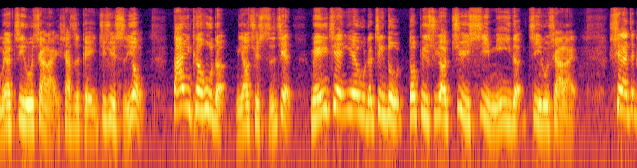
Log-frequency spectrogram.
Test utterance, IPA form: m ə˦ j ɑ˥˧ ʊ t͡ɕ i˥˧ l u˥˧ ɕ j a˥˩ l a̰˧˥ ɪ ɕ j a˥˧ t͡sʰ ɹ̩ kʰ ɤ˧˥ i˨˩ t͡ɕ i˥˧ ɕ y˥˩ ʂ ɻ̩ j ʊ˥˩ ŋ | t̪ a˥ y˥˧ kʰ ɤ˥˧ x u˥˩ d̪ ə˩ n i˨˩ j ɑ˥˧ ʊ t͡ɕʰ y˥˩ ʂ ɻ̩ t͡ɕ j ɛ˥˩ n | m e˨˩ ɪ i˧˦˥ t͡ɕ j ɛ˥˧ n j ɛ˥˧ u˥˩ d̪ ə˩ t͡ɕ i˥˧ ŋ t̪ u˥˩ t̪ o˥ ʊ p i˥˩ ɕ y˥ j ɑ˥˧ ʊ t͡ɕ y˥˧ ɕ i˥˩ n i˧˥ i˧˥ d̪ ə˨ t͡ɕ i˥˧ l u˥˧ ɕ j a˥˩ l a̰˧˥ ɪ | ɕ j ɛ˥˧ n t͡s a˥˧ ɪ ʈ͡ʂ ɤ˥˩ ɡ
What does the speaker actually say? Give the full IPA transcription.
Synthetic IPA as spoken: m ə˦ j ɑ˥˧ ʊ t͡ɕ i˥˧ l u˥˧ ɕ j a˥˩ l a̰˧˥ ɪ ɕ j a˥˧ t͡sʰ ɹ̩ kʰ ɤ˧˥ i˨˩ t͡ɕ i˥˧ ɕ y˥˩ ʂ ɻ̩ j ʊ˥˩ ŋ | t̪ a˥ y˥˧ kʰ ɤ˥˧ x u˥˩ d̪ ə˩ n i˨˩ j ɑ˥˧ ʊ t͡ɕʰ y˥˩ ʂ ɻ̩ t͡ɕ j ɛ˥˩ n | m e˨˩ ɪ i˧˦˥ t͡ɕ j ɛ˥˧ n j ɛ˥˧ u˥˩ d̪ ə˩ t͡ɕ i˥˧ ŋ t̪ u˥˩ t̪ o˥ ʊ p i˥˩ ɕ y˥ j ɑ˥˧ ʊ t͡ɕ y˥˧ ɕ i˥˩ m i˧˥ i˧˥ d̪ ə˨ t͡ɕ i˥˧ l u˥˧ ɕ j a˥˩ l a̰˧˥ ɪ | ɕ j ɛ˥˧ n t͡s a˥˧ ɪ ʈ͡ʂ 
